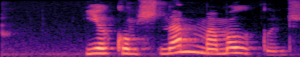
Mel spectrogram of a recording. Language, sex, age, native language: Icelandic, female, 60-69, Icelandic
